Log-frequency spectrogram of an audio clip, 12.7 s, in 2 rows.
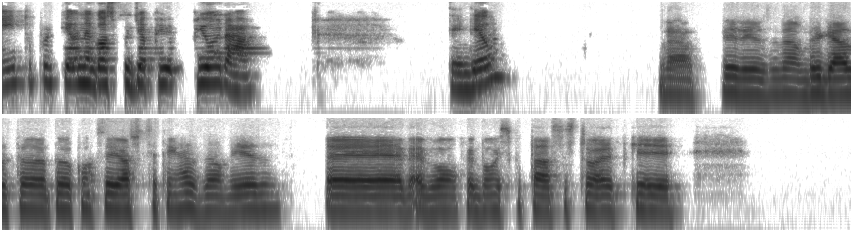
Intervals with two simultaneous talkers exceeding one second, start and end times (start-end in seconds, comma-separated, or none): none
